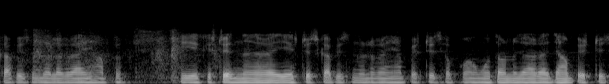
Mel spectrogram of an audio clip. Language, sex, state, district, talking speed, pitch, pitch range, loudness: Hindi, male, Bihar, Purnia, 245 wpm, 95 Hz, 90-95 Hz, -28 LUFS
